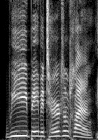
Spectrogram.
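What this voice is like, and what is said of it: Put-on Scottish accent. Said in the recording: “I'm like half groundskeeper willing. It just says in a Scottish accent”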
